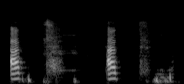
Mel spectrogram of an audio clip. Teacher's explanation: Jadi untuk huruf ta ini ada aliran nafas atau yang biasa kita kenal dengan hamas ya. Jadi ketika di sukun ya untuk huruf ta ini ada decak ya, bunyi decaknya.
